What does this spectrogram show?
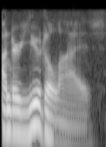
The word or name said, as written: underutilize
